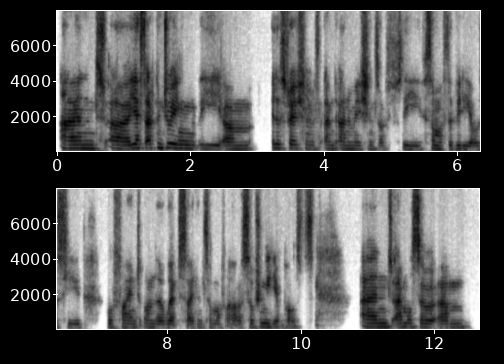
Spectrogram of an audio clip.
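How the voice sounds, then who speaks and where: A woman's voice: mid-range voice, flat delivery, a little slow, a little mellow, low-quality recording. A woman who draws illustrations and animations introduces herself on a video call, hesitant and full of fillers.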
